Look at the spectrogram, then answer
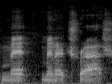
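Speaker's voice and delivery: usual speaking voice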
